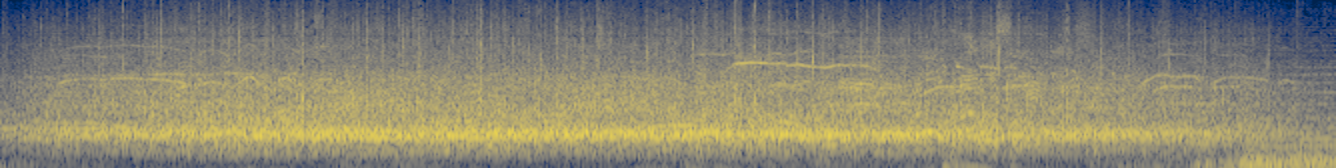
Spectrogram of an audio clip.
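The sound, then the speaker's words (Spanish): A sustained ovation from an audience in tribute to the late dresser of bullfighter Curro Romero: dense, steady applause with crowd noise and a few whoops, holding loud for about eight seconds before easing slightly at the end. “Descanse en paz, Gonzalito, y recoja esta sincera ovación.”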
